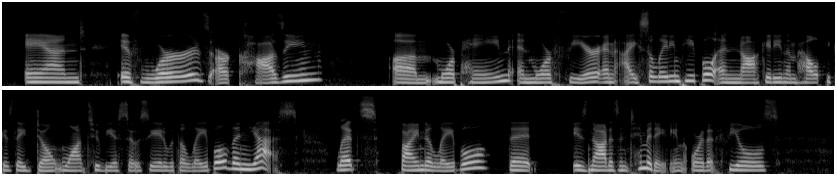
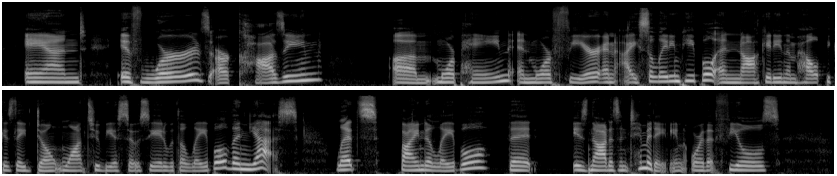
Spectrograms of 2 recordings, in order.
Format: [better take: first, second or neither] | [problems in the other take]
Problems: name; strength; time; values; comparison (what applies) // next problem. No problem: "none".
second | muffled; very; fading above 2.5 kHz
